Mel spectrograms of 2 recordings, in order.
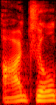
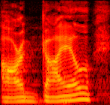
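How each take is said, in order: First: The name is read with German-style sounds. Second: The name is said with Scottish pronunciation. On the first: The speaker calls it wrong. "das ist auch falsch" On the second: The speaker calls it right. "Das ist natürlich Argyll, die Küste, die Westküste von Schottland"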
